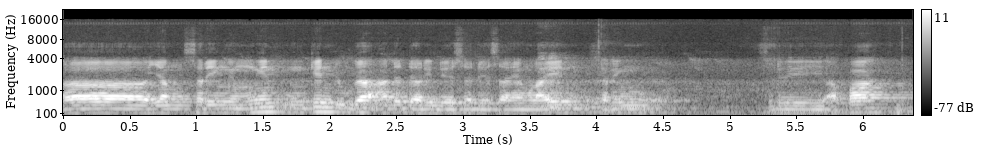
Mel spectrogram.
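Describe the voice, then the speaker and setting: A moderate pace with a slight South Kalimantan accent, amid audible room echo and noticeable background noise. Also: man. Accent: slight Banjar. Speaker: village official. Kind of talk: interview.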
